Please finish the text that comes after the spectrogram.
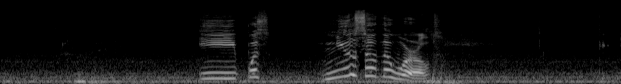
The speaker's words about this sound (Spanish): Así que vengo manejando, no traigo el celular ni nada, o sea, no, no, no, no, no, yo con precaución, como si estuviera en una llamada. Así que por si escuchan el carro, pues es porque vengo grabando mientras manejo.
